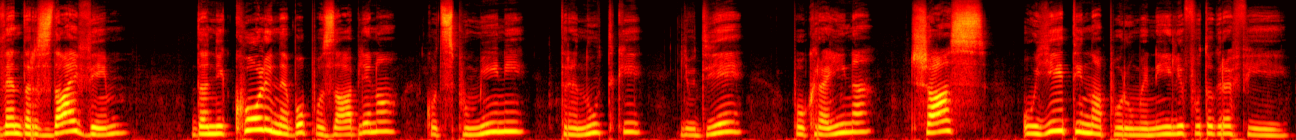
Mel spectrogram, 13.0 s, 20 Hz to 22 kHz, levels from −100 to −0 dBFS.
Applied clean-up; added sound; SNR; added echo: none; none; none; none.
